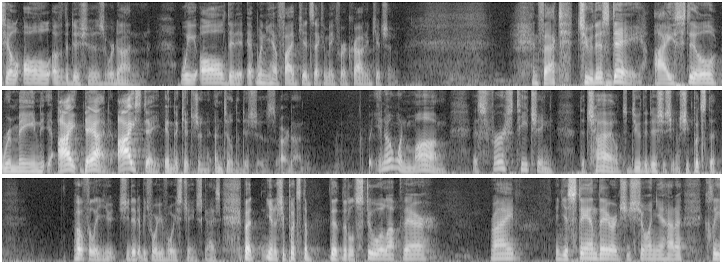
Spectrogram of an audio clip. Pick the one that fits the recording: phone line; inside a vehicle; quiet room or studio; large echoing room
large echoing room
